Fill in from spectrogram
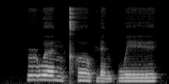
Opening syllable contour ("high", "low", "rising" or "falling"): falling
